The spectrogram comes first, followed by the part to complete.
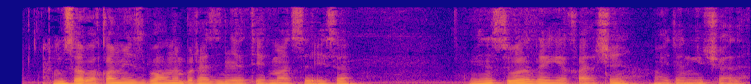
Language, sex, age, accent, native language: Uzbek, male, 19-29, Sirdaryo, Uzbek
